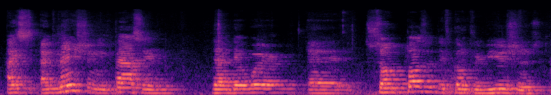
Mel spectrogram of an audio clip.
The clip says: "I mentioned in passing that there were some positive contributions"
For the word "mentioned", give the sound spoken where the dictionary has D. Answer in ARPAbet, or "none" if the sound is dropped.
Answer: none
